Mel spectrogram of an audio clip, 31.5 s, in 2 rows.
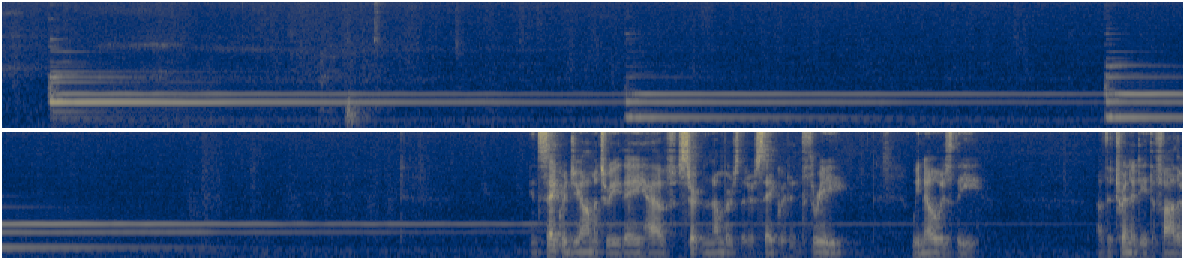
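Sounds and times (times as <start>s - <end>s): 
meditation bell ringing: 0.0s - 30.2s
speech: 22.9s - 27.0s, 27.9s - 28.8s, 30.4s - 31.4s.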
